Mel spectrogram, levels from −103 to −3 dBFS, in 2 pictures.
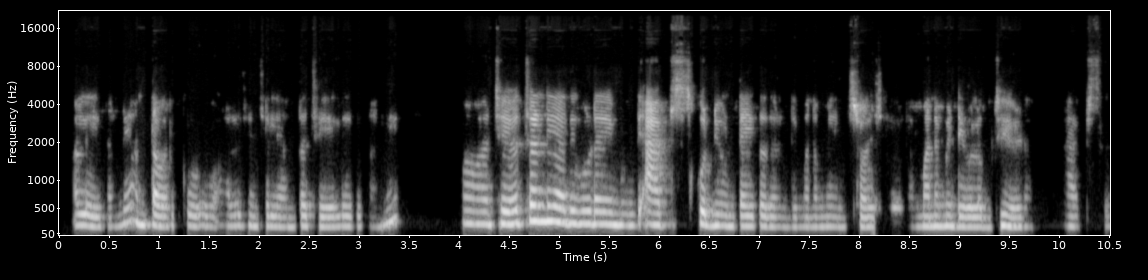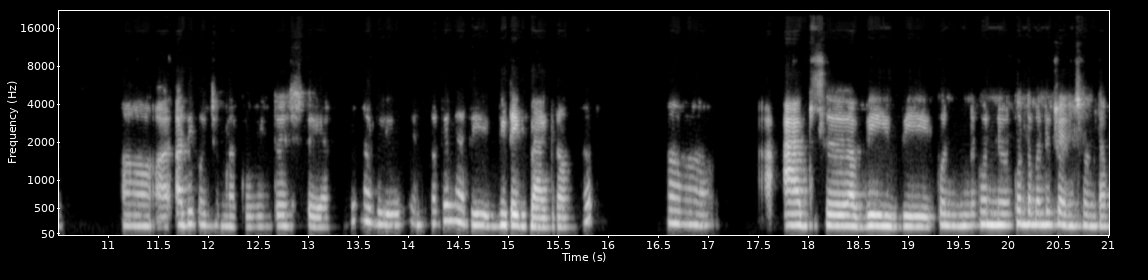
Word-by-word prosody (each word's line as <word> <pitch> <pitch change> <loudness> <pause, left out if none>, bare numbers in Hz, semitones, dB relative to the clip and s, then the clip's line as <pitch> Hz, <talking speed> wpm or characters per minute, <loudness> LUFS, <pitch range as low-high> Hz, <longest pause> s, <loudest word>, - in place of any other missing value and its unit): ఆ - - -4
లేదండి. 175 +4 -5
అంత 205 0 0
వరకు 190 +2 -8 0.3
ఆలోచించలే 185 -1 -6
అంత 170 +1 -10 0.2
చేయలేదు 175 0 -4
కానీ, 195 +10 -5 0.7
ఆహ్, 220 -1 -1
చేయొచ్చండి 235 +5 +6
అది 230 -1 +3
గూడా 225 -1 +3
ఏముంది 200 0 0
యాప్స్ 205 +1 0 0.2
కొన్ని 200 -3 +4
ఉంటాయి 185 0 -1
కదండీ. 175 -1 -5
మనమే 175 +1 -8
ఇన్‌స్టాల్ 170 0 +1
చేయడం, - - -15
మనమే 185 +1 0
డెవలప్ 170 -1 -1
జేయడం, 175 -3 -1 0.4
యాప్సు. 175 +1 -12 0.7
ఆహ్ 190 -1 -3
అ - - -1 0.2
అది 210 +1 +1
కొంచెం 200 -1 -7
నాకు 180 0 -10
ఇంట్రెస్టే 185 0 -5
అండి. 175 +8 -17
మళ్లీ 215 -6 -2 0.2
ఎందుకంటే 225 +5 -6
నాది 220 -5 0 0.2
బిటెక్ 195 -2 +6
బ్యాక్‌గ్రౌండు. 170 +5 -3 0.9
ఆహ్ 220 -2 -3 0.8
య - - -3 0.2
యాప్సు 200 0 +2 0.2
అవి 185 +1 +3
ఇవి 180 0 0 0.3
కొన్ని 195 -1 -1
కొన్ని 205 -1 +5 0.2
కొంతమంది 210 -1 +3
ఫ్రెండ్స్ 195 -2 +2
ఉంటాం 185 0 -2
190 Hz, 130 wpm, -23 LUFS, 180-210 Hz, 0.9 s, చేయొచ్చండి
